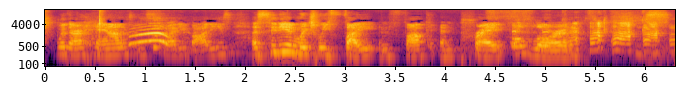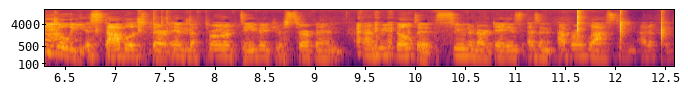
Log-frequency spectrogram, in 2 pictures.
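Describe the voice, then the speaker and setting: There is noticeable background noise behind the speaker. A woman speaks at a moderate pace. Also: medium pitch for a woman, ordinary pitch variation. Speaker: poet. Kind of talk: spoken word poetry performance. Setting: live venue.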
